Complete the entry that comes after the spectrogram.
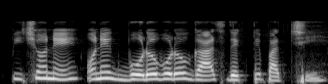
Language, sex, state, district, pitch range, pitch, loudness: Bengali, female, West Bengal, Alipurduar, 210-255 Hz, 235 Hz, -13 LUFS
